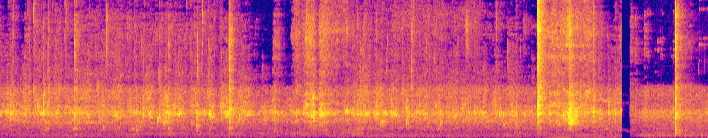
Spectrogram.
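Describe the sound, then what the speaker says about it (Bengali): A metal spatula scrapes and clinks against a pan of yogurt curry in steady, repeated strokes, with watery sloshing underneath and a few louder knocks near the end. "খুন্তি দিয়ে ভালো করে নেড়ে নিলাম"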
